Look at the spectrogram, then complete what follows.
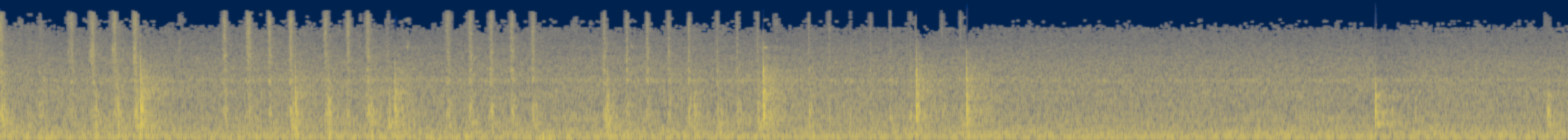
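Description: Kitchen knife finely chopping culantro leaves on a wooden cutting board: a quick run of knife strokes on the wood in the first few seconds, then a few separate, sharper knocks. A steady low hum runs underneath.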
